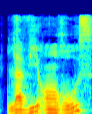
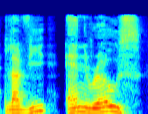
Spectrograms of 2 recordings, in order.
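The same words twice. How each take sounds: First: It is said with a French pronunciation. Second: It is said with an American pronunciation. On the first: The speaker calls it right. "nicht La Vie en Rose singt" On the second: The speaker calls it wrong. "mit einer amerikanischen Denkweise einfach mal gelesen"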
